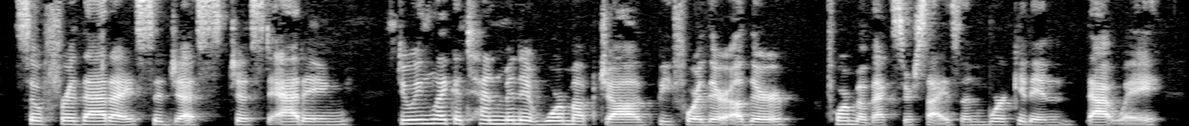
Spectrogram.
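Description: A woman with an American accent speaks in a normal speaking voice at medium pitch and a moderate pace. Her intonation is fairly even, and the background is quiet. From New Jersey, Monmouth County. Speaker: pediatrician and running coach. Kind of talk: interview.

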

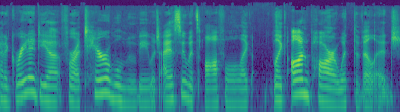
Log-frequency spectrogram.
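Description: A woman talks at a moderate pace with hardly any pauses, her fairly low pitch carrying lively intonation. The recording is very clean, with a silent background. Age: 30s. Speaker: podcast co-host. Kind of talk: casual chat and storytelling about history. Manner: animated.

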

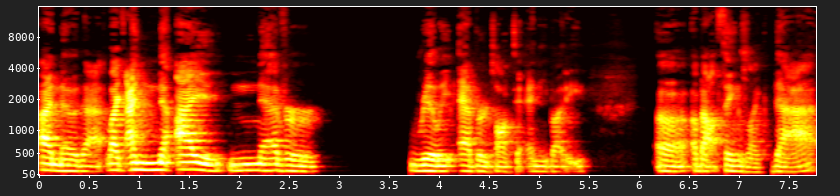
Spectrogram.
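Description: A fairly slow pace with fairly even intonation. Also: man, medium pitch for a man. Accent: American. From New Jersey. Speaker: podcast guest, church nonprofit worker. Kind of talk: casual interview, coaching session. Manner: halting, self-correcting.

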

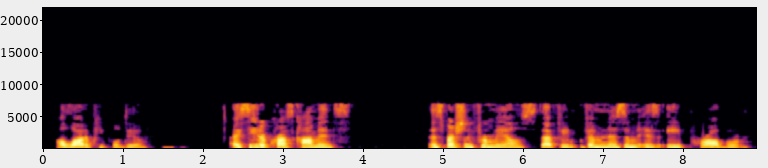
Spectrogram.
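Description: The speaker has an American accent and ordinary pitch variation. The pace is fairly slow, with long, frequent pauses. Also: woman, fairly low pitch for a woman. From US, San Francisco. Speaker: podcaster. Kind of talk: casual monologue. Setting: home, on a couch. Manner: halting, many fillers.

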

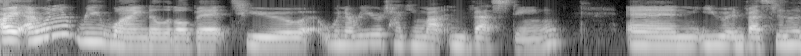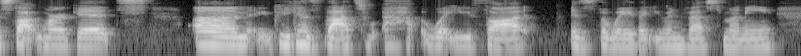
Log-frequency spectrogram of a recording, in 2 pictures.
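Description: With a plain, everyday voice and an American accent, a woman speaks at a moderate pace, fairly low in pitch with fairly even intonation, on a very clean recording with a silent background. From Oklahoma. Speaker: podcast co-host. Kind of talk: casual interview.

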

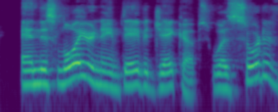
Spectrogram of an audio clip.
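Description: Over a quiet background, a plain, everyday voice moves at a moderate pace with lively intonation. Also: man. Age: 50s. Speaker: author. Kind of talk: interview.

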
